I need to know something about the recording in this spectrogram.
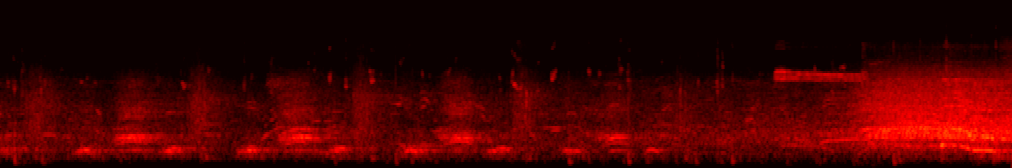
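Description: A basketball dribbled on a hardwood court, about two bounces a second, under crowd voices in a large arena. Near the end a referee's whistle blows for a foul and the crowd cheers loudly.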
